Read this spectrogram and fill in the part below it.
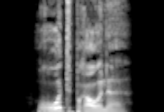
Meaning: inflection of rotbraun: 1. strong/mixed nominative/accusative feminine singular 2. strong nominative/accusative plural 3. weak nominative all-gender singular
- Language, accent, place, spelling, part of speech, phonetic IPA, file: German, Germany, Berlin, rotbraune, adjective, [ˈʁoːtˌbʁaʊ̯nə], De-rotbraune.ogg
